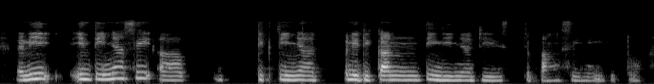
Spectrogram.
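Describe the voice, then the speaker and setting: A woman with a Javanese accent speaks fairly slowly at a medium pitch, somewhat breathy and with ordinary pitch variation. Her loudness swings widely against a quiet background. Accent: Javanese (medok). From Indonesia, Malang (East Java); East Java, Indonesia. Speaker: English lecturer and scholarship recipient; guest. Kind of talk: livestream interview. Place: home room. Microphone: video call.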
